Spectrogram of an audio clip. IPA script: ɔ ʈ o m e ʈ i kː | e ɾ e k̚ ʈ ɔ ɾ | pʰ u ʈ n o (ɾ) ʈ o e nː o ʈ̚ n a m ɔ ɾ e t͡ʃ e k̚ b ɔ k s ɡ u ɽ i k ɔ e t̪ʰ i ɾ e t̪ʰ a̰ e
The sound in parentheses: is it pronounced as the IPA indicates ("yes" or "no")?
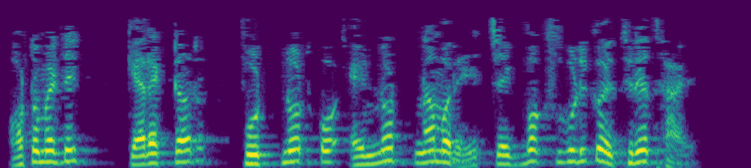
no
